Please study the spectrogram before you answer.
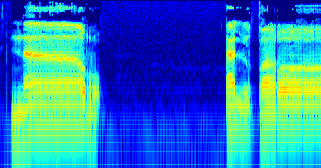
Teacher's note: زمانی که میخوایم را رو ساکن تلفظ بکنیم دیگه را تفخیم و درشت تلفظ میشه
